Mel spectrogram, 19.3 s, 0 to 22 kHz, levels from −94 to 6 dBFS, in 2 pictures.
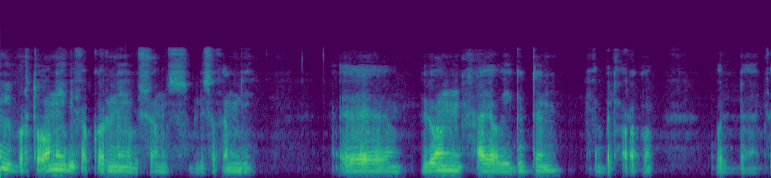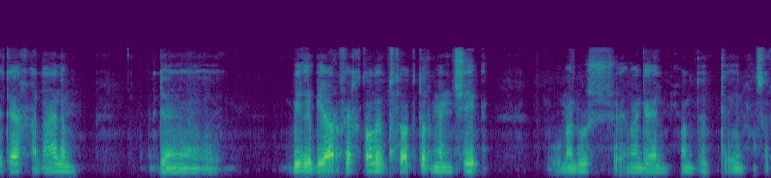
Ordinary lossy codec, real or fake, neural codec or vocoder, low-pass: AAC, 48 kbps; fake; codec, 16 kHz, 8 kbps, FreqCodec, smaller model; 7.2 kHz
